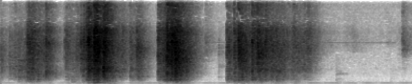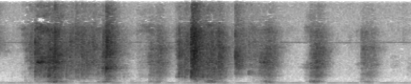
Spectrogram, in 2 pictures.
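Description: Crinkling of a foil potato chip bag being handled and opened, then crunchy chewing of kettle-style potato chips, with short crunches about two to three a second.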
